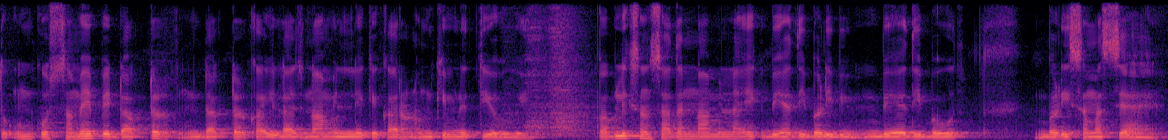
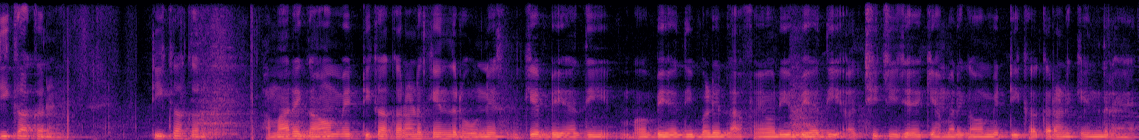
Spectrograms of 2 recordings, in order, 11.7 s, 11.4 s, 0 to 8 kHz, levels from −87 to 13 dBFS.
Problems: constant background noise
